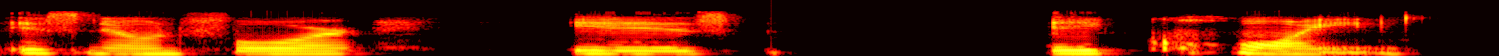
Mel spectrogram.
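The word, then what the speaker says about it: quoin: known for is a coin. I know it looks like it would be some other kind of pronunciation, but that q is the k sound and it is a coin.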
